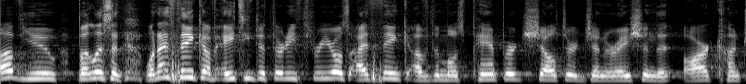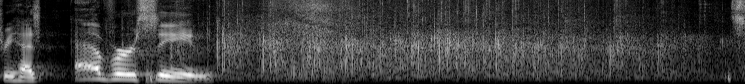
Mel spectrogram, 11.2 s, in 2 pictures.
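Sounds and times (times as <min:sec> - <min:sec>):
speech: 0:00.0 - 0:07.7
audience clapping: 0:06.5 - 0:11.1.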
